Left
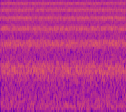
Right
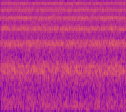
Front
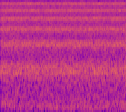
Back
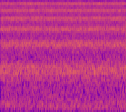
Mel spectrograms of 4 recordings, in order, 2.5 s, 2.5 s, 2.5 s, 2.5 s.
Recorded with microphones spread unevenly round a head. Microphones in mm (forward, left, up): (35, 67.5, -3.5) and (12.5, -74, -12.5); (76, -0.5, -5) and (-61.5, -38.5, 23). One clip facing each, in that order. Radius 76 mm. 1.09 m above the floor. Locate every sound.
Only background noise.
